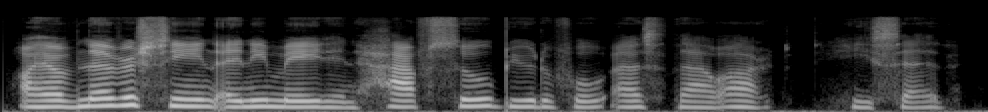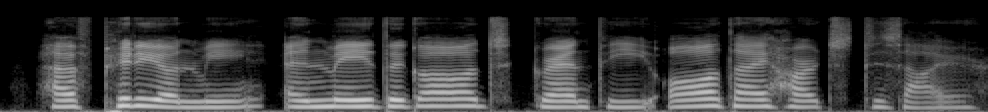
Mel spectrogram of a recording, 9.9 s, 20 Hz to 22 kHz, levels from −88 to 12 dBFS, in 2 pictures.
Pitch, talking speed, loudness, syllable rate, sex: 220 Hz, 170 wpm, -18 LUFS, 4.1 syllables/s, female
